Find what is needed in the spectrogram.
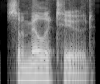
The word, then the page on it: similitude: American English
